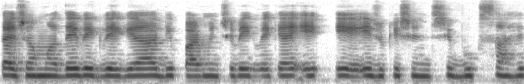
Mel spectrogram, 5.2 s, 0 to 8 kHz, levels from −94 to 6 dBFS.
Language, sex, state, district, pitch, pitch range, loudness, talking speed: Marathi, female, Maharashtra, Pune, 205 Hz, 200-210 Hz, -24 LUFS, 105 wpm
